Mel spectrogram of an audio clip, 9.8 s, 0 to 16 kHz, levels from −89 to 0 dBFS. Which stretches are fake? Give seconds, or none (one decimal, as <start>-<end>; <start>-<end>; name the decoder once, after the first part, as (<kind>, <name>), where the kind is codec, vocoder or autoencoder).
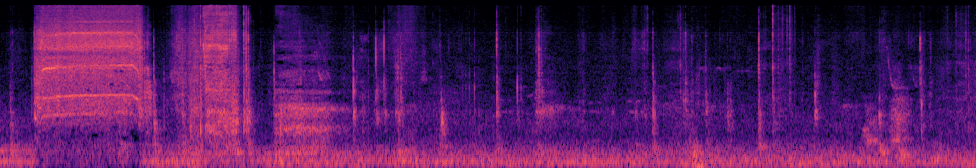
0.0-9.8 (vocoder, BigVGAN v2)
